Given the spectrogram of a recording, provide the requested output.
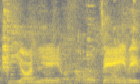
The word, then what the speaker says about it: Viognier: And she said, Viognier all day.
